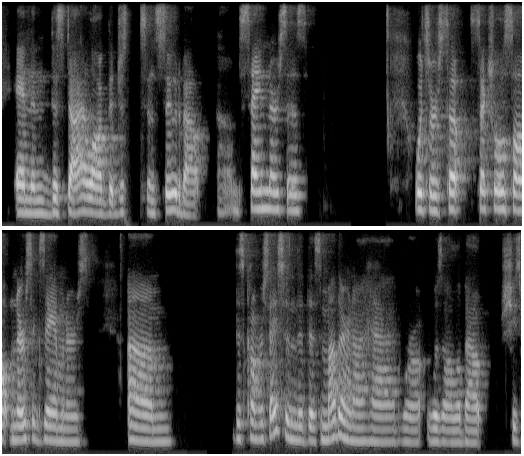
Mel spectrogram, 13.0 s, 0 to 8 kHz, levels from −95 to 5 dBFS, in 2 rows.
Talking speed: 150 wpm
